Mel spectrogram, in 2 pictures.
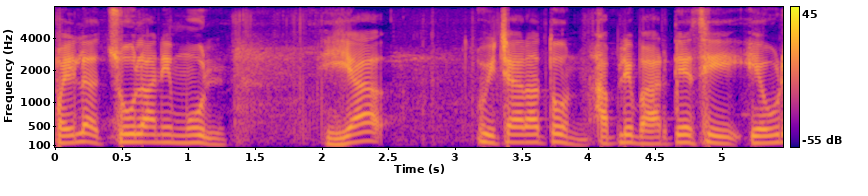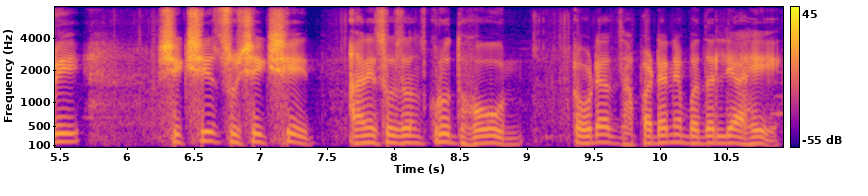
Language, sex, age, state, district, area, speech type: Marathi, male, 30-45, Maharashtra, Thane, urban, spontaneous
